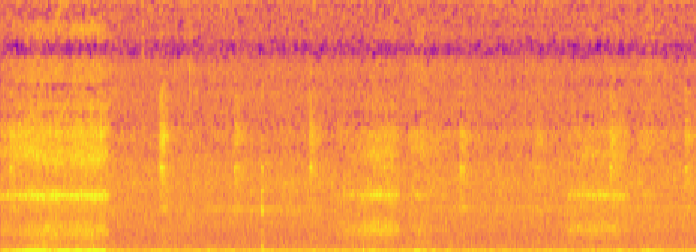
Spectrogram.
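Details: Sleeping dog snoring: soft, low, rumbling snores repeating every couple of seconds over a steady background hum.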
